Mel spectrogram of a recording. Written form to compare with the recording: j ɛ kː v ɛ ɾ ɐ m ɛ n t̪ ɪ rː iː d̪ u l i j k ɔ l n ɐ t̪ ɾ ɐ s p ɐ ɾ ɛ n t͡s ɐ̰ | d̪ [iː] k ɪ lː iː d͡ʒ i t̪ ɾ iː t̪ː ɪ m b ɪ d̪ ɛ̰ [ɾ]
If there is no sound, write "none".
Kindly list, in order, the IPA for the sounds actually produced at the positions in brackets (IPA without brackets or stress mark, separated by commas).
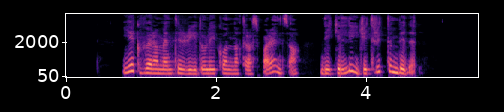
iː, l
